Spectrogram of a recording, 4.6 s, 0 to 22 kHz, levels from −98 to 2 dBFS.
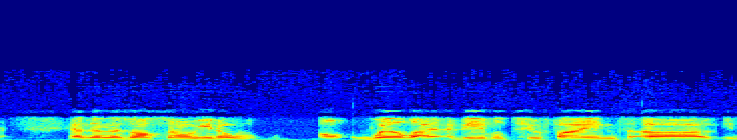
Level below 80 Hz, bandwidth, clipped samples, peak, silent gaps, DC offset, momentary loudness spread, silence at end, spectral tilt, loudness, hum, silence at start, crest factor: -58 dBFS; 5 kHz; under 0.1%; -2 dBFS; none; under 0.1%; 9 LU; 0 s; -7 dB/octave; -18 LUFS; none; 0.3 s; 16 dB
